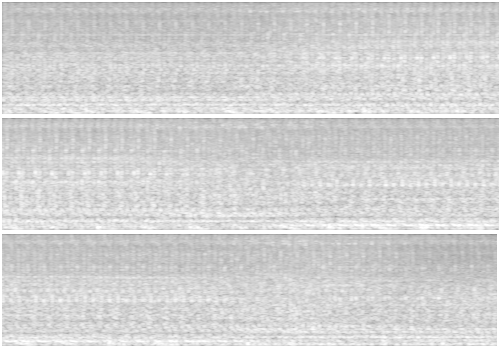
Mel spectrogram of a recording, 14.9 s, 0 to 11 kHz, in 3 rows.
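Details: BMW X5 after a timing job, at idle: sharp regular ticking roughly three a second over the engine note; source not pinned down.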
